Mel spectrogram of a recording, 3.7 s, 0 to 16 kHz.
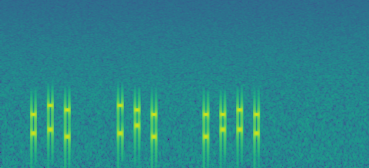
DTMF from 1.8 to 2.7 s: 1784

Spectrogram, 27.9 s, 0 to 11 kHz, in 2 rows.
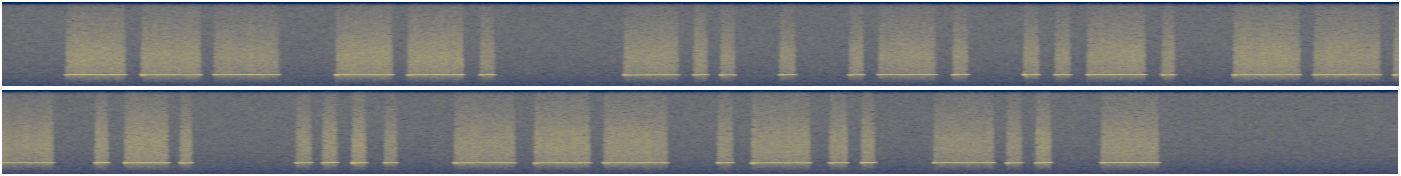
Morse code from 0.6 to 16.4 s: OG DERFOR

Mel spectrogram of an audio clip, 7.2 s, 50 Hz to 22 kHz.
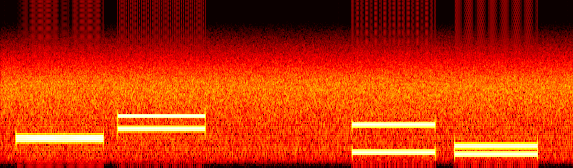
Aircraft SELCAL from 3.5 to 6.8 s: DP-CG

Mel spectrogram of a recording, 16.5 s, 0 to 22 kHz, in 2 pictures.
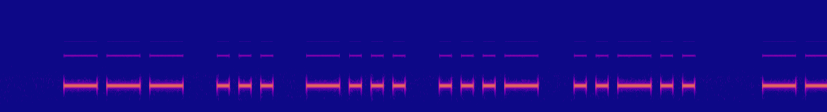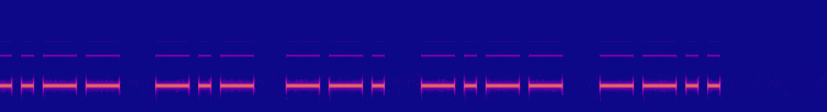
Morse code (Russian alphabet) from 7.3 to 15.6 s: ЪКГЫЗ

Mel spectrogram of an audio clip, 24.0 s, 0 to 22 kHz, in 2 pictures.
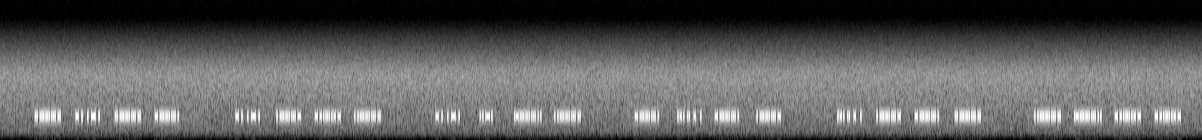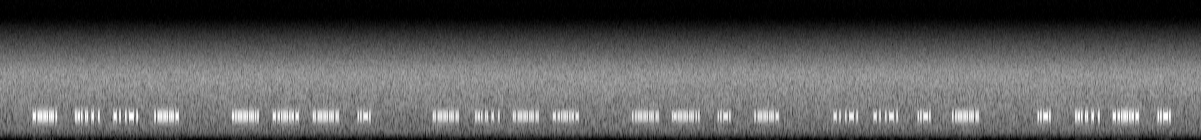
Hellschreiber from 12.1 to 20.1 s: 6749 2081 8780 3519

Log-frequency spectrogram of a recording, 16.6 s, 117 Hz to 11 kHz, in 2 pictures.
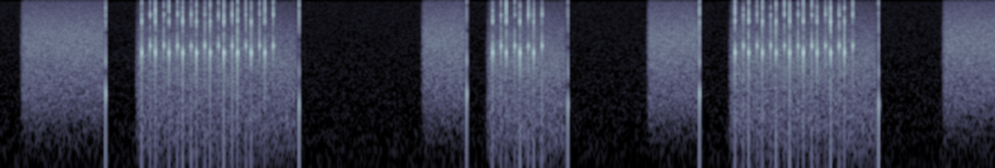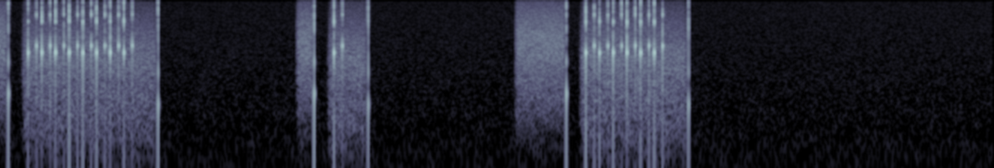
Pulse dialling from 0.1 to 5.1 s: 0 4

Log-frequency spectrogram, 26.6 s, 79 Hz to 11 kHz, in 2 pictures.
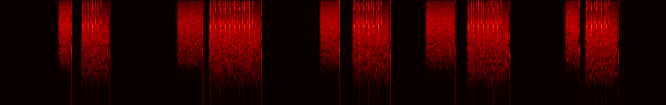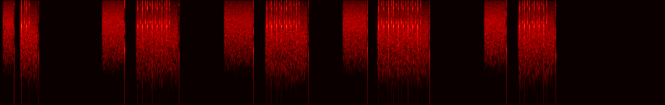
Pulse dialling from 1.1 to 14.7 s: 4 9 6 7 5 2

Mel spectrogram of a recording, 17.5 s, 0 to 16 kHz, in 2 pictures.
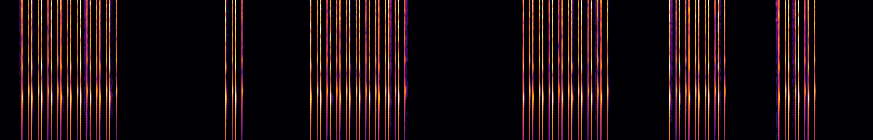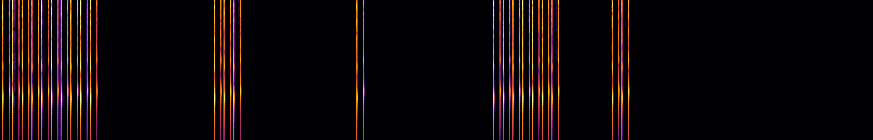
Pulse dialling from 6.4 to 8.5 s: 6 4

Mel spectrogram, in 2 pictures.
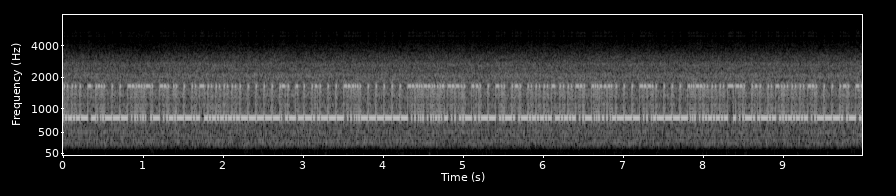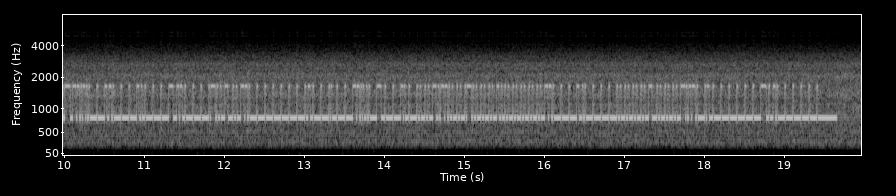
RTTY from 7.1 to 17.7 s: HR 5 W, ANT DIPOLE. WX FOG, 30 C.

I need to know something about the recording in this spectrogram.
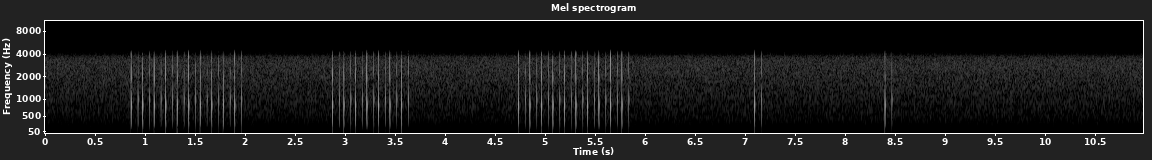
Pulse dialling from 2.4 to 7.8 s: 7 0 1

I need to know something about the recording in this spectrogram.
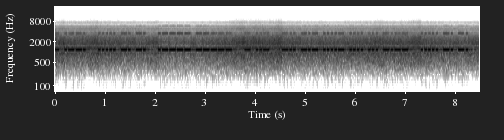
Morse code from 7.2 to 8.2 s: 5NN

